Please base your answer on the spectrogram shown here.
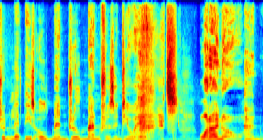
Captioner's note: sarcastic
